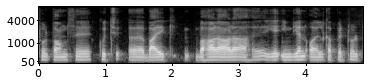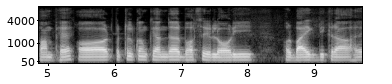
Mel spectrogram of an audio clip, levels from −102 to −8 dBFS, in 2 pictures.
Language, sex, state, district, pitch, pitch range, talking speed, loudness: Hindi, male, Uttar Pradesh, Budaun, 115 Hz, 110-120 Hz, 180 wpm, -25 LUFS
